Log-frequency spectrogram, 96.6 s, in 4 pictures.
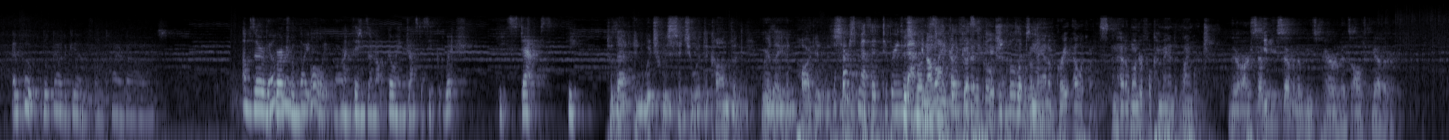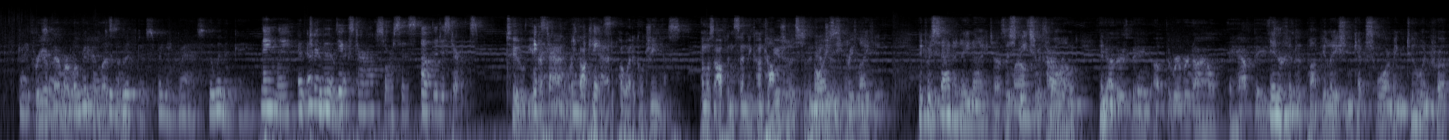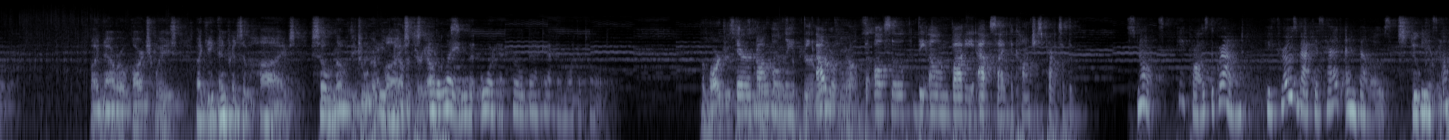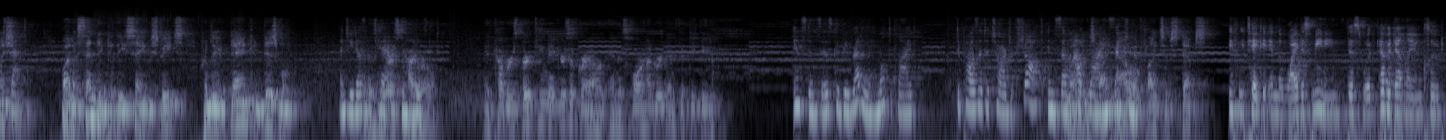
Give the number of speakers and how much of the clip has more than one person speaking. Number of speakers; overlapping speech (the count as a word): six, about 25%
